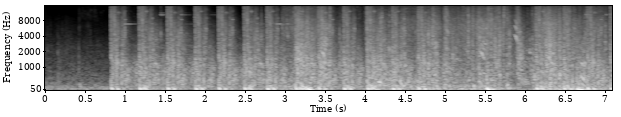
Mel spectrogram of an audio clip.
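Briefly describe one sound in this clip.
A rifle fires rapid shots in quick bursts.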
